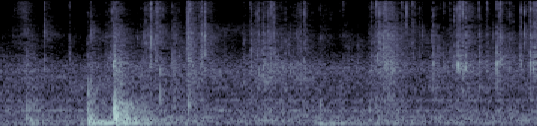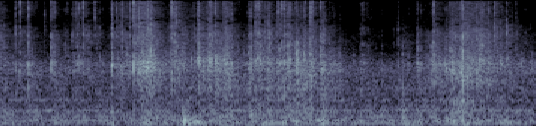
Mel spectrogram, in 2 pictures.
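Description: Clear plastic shrink-wrap crinkling and crackling as it is picked at and peeled off a retail box, a dense run of small crackles, with one louder bump a little under a second in.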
